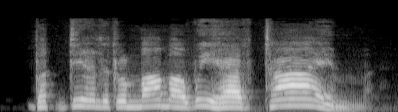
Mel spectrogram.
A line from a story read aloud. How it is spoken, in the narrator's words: cried Amenhotep with a lively gesture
